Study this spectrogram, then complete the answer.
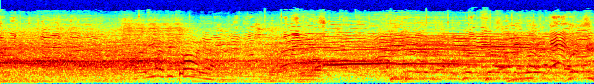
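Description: A crowd of children and adults chatter outdoors.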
